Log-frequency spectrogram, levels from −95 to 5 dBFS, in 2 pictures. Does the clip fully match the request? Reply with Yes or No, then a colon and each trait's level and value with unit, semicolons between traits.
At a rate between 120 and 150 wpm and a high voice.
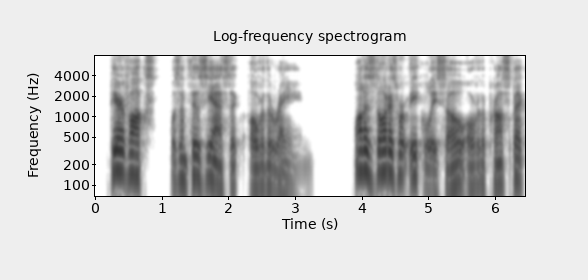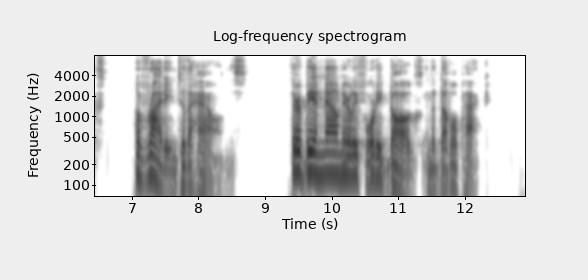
No: average, 145 wpm; low, 120 Hz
